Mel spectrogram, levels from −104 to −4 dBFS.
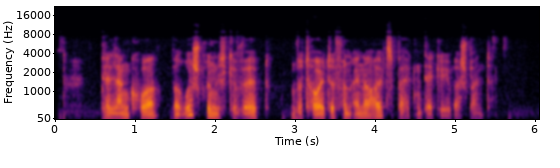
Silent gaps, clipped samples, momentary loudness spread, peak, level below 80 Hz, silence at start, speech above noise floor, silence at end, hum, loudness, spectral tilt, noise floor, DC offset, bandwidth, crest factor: none; under 0.1%; 17 LU; -14 dBFS; -74 dBFS; 0.25 s; 25 dB; 0.6 s; none; -36 LUFS; -4 dB/octave; -61 dBFS; under 0.1%; 9.2 kHz; 22 dB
